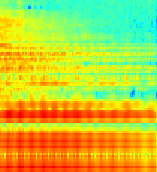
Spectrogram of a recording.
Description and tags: Pad couvercle casserole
